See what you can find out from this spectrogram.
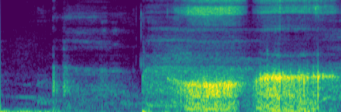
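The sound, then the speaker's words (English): A voice imitates heavy mechanical respirator breathing, producing two long, rasping, hissing breaths one after the other after a quiet start. “Would you rather breathe like Darth Vader for the rest of your life?”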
